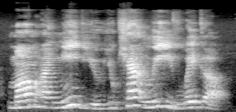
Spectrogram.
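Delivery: loud, high, drawn-out re-enacted plea; emotional pleading. Child begging unconscious mother not to leave, desperate and emotional. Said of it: "now I'm crying, full on emotional".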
